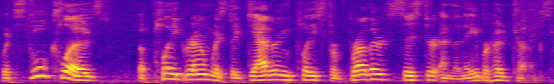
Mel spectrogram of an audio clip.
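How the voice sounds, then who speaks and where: Husky-voiced man reading a children's story. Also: a little high, lively intonation, normal speed, warm tone. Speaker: storybook reader, host.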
